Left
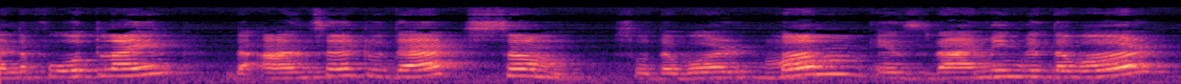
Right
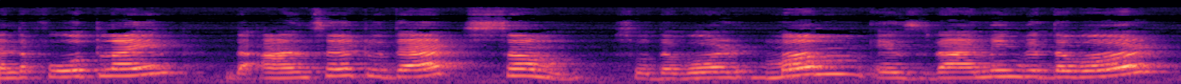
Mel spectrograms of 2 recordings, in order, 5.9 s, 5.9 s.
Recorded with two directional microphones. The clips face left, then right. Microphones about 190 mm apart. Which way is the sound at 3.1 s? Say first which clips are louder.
Right 1 dB; 20° right (ahead or behind).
